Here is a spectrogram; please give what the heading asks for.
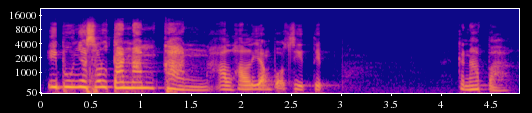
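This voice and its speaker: A woman pastor preaching a Sunday sermon in church, swinging between loud exclamations and soft near-whispers and calling out to the congregation. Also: mid-range voice, big pitch swings, unhurried, vocal fry. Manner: calls out to the congregation. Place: church service.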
